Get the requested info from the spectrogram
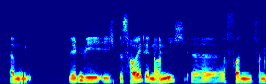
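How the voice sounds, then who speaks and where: In a dry, close sound with no echo, a man speaks at a moderate pace and medium pitch. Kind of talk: casual chat. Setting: video call.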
